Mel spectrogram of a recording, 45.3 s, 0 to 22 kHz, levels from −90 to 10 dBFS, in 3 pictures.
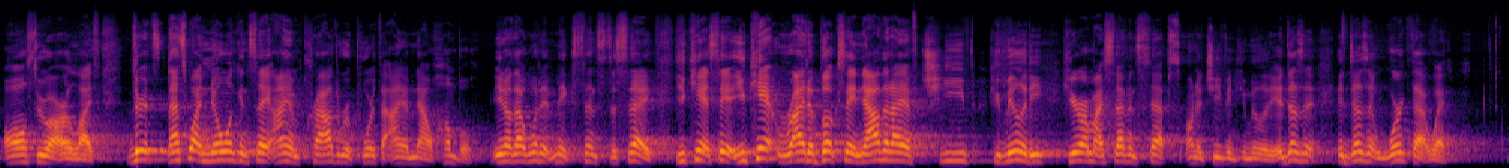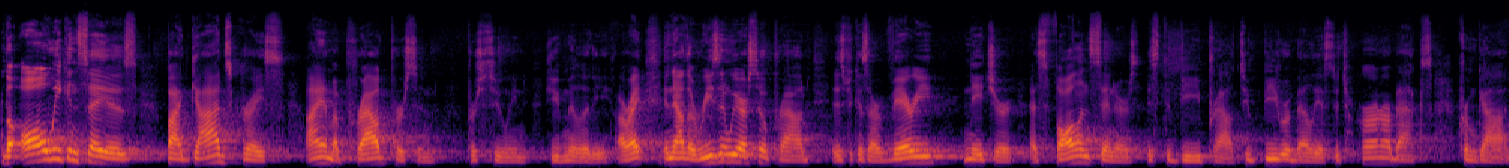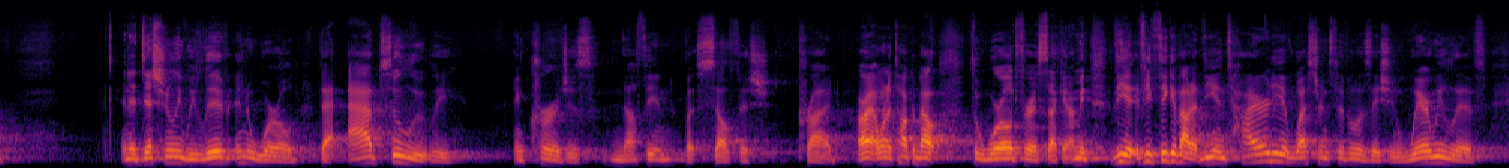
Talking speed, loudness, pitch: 195 wpm, -24 LUFS, 135 Hz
